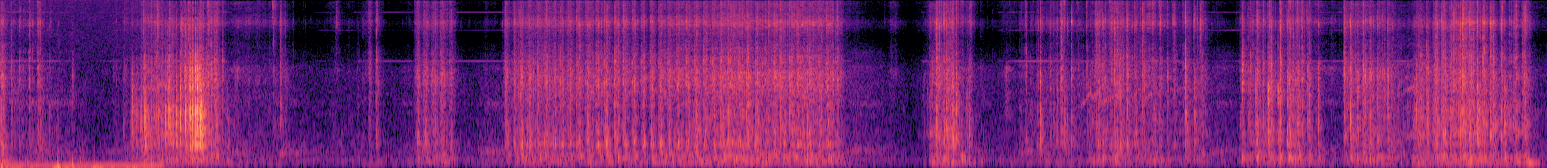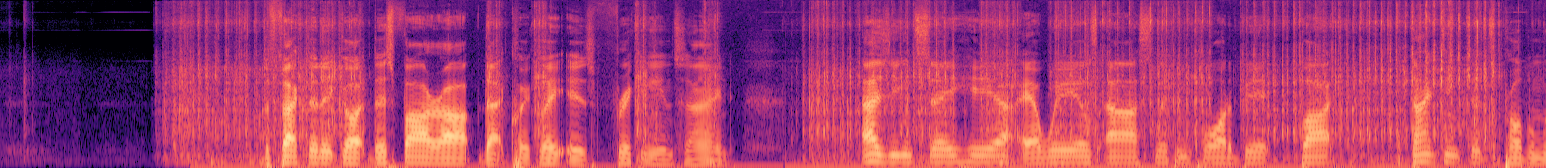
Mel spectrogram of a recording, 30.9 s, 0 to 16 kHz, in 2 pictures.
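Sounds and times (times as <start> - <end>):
toy car motor whirring: 17.3 - 30.9.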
